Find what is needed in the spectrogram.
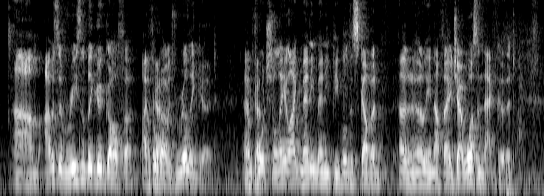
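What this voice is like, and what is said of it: English accent. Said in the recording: “folks can probably tell from your accent that maybe you weren't born in the United States ... we're going to go back to England”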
